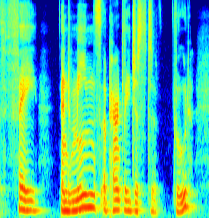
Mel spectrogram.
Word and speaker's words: 餥: It says: sounds like F + EI, homophonous with fēi and means, apparently, just, food?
